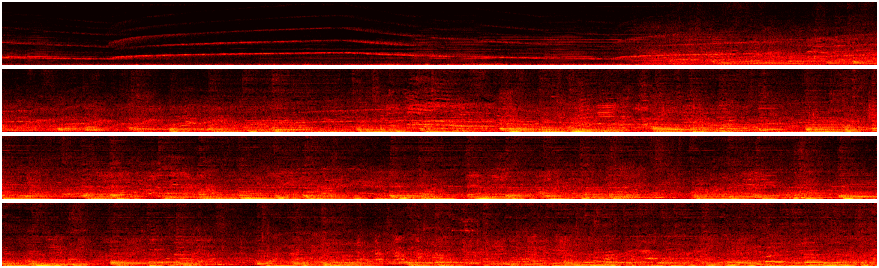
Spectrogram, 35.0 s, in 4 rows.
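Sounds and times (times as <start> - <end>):
siren wailing in New York: 0.0 - 14.2
street noise in New York: 0.0 - 35.0
dense crowd chatter in New York: 3.4 - 35.0
laughter: 6.4 - 35.0.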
